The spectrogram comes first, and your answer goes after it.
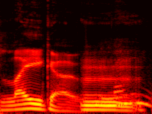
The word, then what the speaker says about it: Lego: right up top that the official pronunciation which i'm not expecting us to stick to but it needs to be said is lego it is lego even though no one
